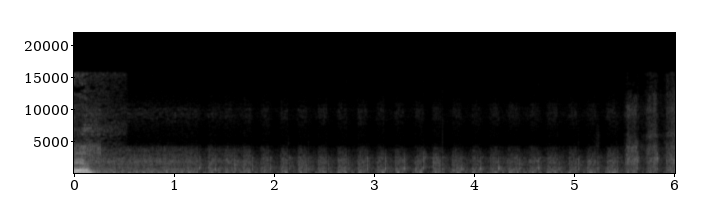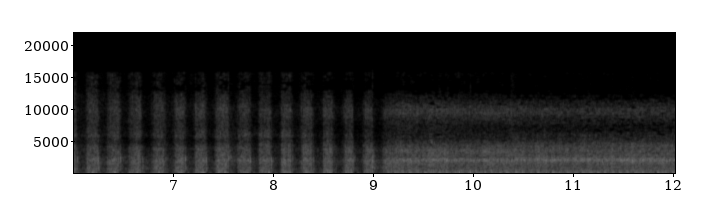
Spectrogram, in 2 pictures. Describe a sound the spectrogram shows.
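A stiff brush scrubs with quick, repeated strokes.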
